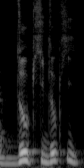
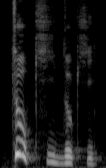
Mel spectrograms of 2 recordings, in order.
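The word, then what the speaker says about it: 時々: un petit peu attention c'est pas doki doki c'est tokidoki parlant ça devrait normalement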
